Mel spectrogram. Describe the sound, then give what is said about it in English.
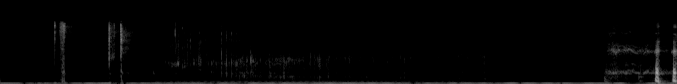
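A dry, lavender-flavored botanical sparkling drink is sipped for ASMR: two sharp clicks come first, then a few seconds of soft, crackling fizz, then a quick cluster of louder clicks at the end. “So we are drinking today a dry botanical bubbly, and this one is lavender flavor. So decided to do a little ASMR.”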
